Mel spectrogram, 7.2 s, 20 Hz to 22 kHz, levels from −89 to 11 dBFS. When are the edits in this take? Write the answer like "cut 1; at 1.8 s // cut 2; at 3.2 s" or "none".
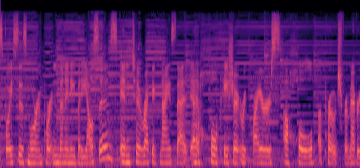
cut 1; at 3.8 s // cut 2; at 5.5 s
